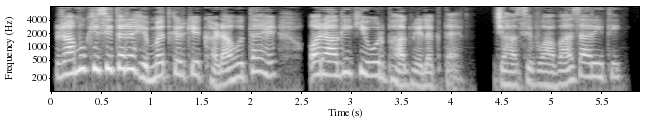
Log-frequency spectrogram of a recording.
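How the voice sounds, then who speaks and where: A woman's voice: medium pitch, lively intonation, moderate pace, darkish tone, dry recording, studio quality. A woman narrates a scripted horror story in a dramatic, suspenseful way.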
